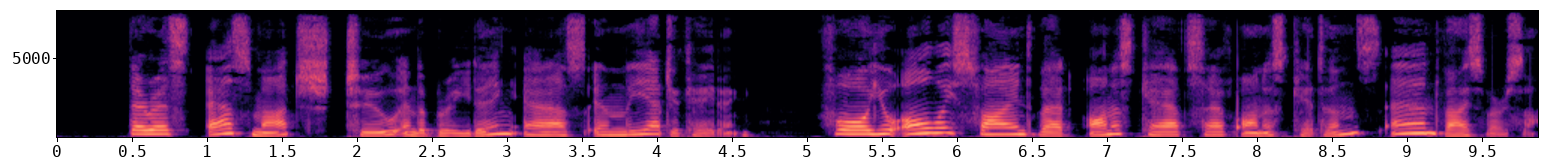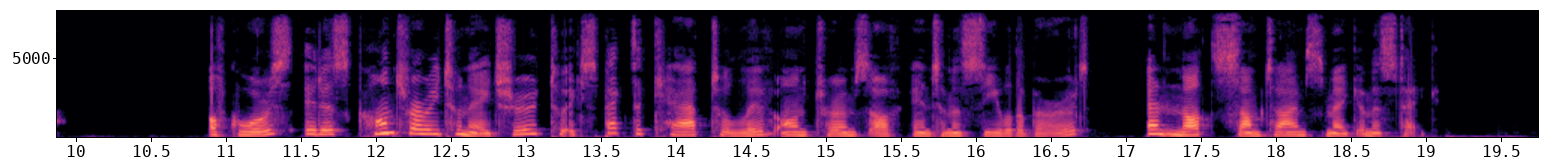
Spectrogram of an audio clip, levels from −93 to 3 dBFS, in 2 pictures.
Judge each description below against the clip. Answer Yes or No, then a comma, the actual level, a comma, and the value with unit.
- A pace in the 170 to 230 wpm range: No, average, 155 wpm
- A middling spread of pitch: No, wide, 6.7 semitones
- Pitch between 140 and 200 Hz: Yes, high, 190 Hz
